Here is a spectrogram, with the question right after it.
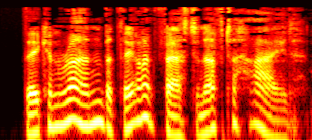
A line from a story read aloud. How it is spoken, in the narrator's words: Murakuma said flatly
